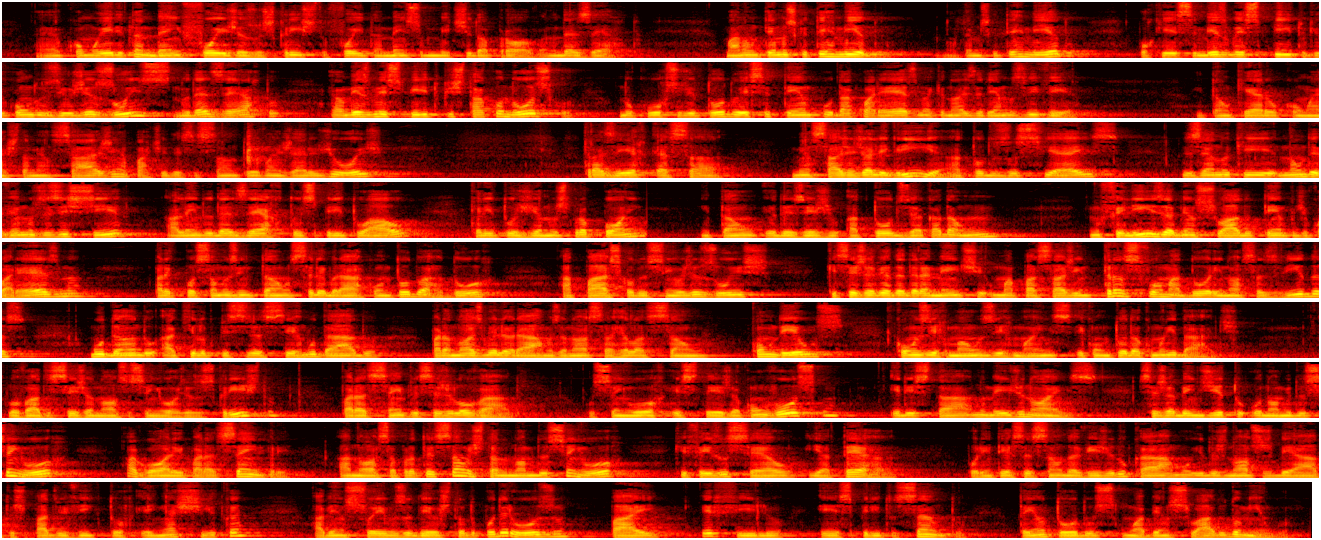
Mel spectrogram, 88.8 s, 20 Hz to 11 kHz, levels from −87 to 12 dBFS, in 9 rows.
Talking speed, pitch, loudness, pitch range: 150 wpm, 100 Hz, -22 LUFS, 95-115 Hz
